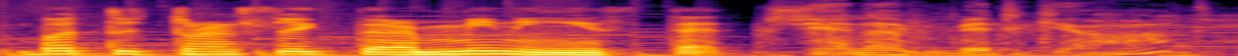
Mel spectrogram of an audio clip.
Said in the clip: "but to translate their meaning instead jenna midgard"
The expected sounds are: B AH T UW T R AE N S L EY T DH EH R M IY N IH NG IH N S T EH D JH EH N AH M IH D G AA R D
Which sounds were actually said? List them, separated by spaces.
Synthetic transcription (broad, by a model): B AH T UW T R AE N S L EY T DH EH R M IY N IH NG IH S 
